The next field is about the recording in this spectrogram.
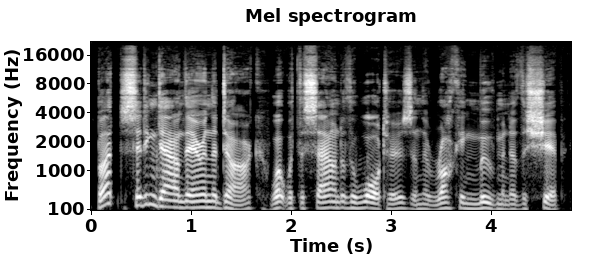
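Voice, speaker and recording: A man narrating an adventure novel as dramatic, scripted storytelling in a measured literary style. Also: mid-range voice, no room sound. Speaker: audiobook narrator and voice actor.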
